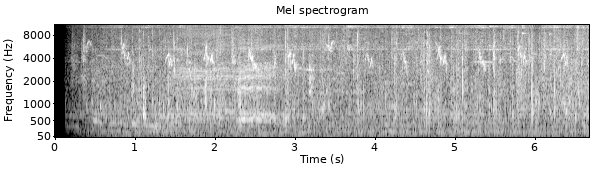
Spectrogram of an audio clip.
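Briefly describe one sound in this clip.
A flock of sheep and goats bleats nearby.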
